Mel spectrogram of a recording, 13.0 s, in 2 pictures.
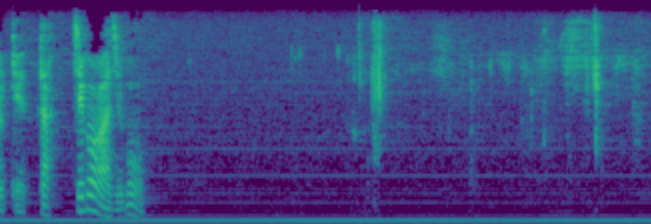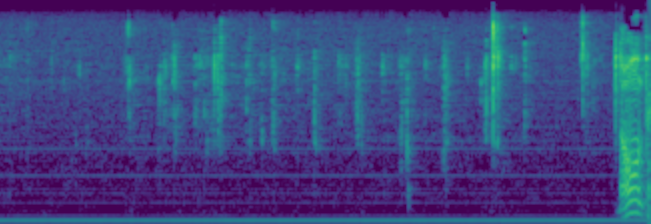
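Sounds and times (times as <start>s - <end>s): wet mouth clicks and smacks: 2.9s - 4.0s, 4.6s - 12.6s
person chewing: 2.9s - 12.8s.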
